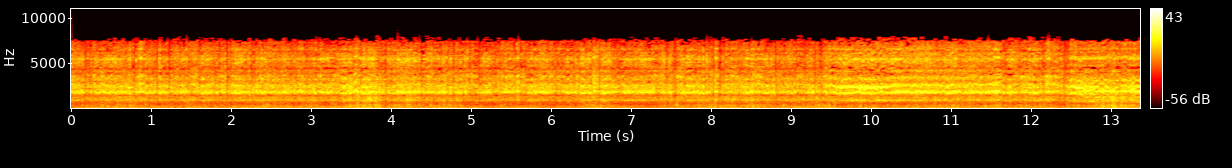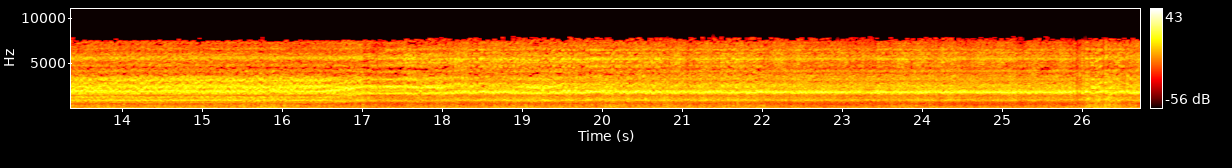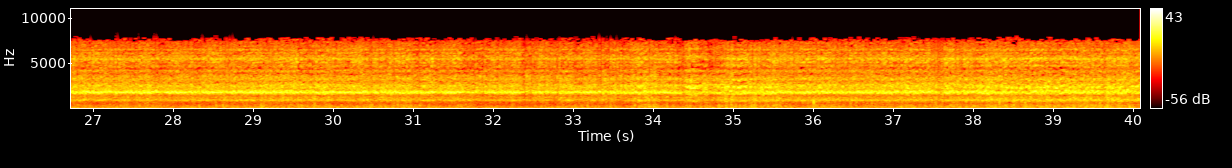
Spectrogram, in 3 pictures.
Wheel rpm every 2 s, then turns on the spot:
230, 230, 230, 230, 230, 230, 210, 190, 210, 230, 230, 230, 230, 230, 230, 230, 230, 230, 230, 220.
none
